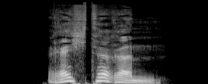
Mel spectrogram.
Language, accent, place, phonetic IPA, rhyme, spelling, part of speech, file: German, Germany, Berlin, [ˈʁɛçtəʁəm], -ɛçtəʁəm, rechterem, adjective, De-rechterem.ogg
- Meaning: strong dative masculine/neuter singular comparative degree of recht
